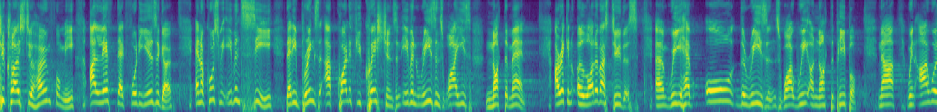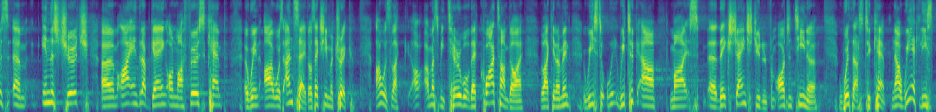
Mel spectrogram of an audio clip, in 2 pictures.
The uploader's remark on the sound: Recorded live on Sunday the 9th October 2022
